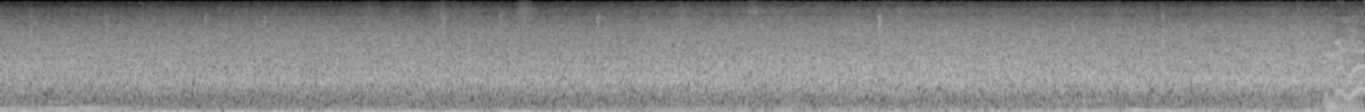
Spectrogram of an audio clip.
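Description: Steady rush of the rain-swollen Los Angeles River running fast over its rapids, with a low traffic rumble underneath.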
